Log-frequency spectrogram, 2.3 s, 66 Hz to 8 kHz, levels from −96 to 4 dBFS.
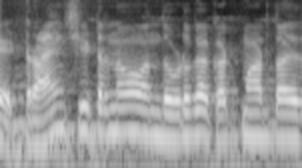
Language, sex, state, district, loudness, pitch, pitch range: Kannada, male, Karnataka, Koppal, -15 LUFS, 165 Hz, 155-185 Hz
